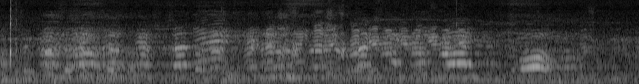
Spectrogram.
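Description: Several men's voices shouting and calling at once on a football pitch, overlapping in a loose babble that eases off near the end.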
